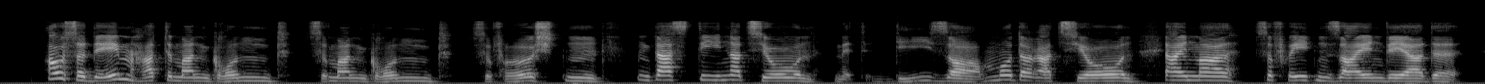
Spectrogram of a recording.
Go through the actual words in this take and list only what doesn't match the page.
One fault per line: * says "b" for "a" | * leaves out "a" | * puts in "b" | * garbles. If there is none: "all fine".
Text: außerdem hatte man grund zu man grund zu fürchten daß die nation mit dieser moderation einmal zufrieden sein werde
all fine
